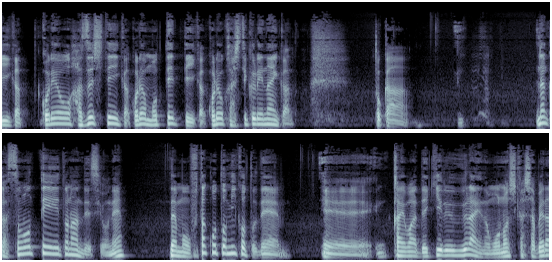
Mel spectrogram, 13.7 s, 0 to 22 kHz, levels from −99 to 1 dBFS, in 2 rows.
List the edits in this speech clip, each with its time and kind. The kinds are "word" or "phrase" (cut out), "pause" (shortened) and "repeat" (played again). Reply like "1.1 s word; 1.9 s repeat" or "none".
none

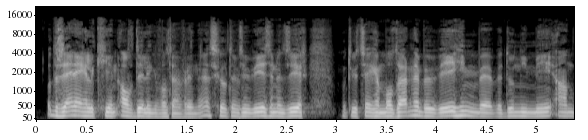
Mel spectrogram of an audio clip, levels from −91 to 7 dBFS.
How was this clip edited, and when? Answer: 1.3 s word; 2.0 s phrase

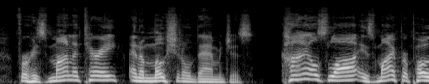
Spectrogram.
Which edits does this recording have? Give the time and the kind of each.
1.2 s word

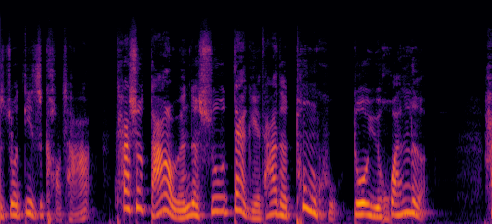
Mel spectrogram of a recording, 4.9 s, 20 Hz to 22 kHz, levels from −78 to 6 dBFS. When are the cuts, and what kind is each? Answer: 1.0 s pause

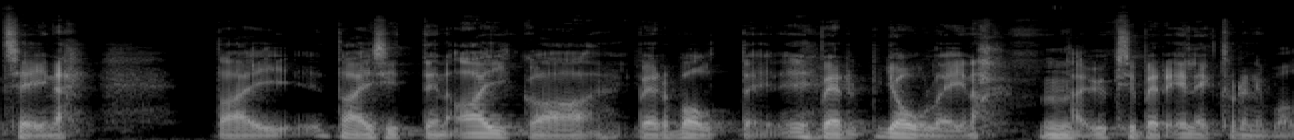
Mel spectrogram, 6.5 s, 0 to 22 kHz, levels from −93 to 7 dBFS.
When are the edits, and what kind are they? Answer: 3.2 s word; 4.1 s word

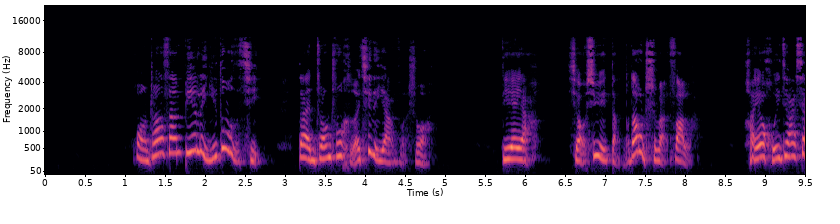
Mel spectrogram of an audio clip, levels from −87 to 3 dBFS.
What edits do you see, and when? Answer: none

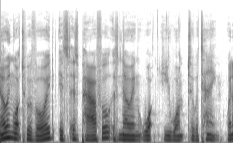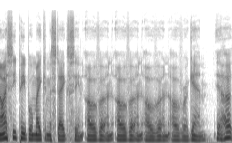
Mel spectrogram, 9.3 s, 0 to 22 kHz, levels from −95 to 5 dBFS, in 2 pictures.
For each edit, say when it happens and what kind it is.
1.4 s word; 4.5 s pause; 6.0 s word; 6.9 s repeat

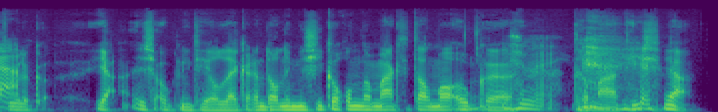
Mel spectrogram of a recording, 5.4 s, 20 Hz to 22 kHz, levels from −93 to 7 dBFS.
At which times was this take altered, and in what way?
none

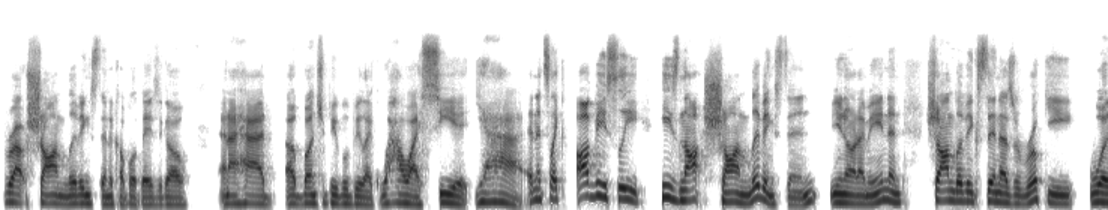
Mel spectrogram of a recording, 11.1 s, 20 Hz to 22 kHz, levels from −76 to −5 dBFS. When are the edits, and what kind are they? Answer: none

